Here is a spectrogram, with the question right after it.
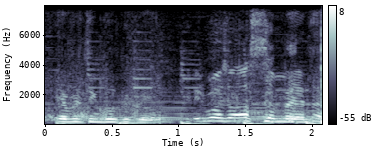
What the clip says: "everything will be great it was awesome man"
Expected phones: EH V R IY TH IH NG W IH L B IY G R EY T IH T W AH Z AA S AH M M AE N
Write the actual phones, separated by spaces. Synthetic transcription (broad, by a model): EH V R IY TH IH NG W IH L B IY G EY IH T W AH Z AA S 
